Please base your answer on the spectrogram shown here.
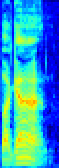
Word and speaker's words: Bagan: and the kingdom of Bagan at that time pronounced with a sharp P sound like Pagan during this time more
